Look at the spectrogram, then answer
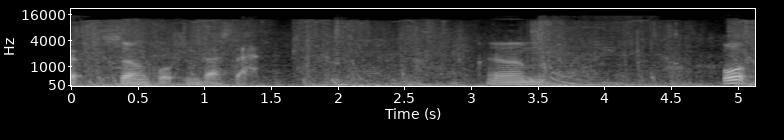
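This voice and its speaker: A man giving rambling, casual gaming commentary to viewers, often stumbling and restarting his phrases, with an earnest fan's enthusiasm. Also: lowish voice. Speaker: gaming vlogger.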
